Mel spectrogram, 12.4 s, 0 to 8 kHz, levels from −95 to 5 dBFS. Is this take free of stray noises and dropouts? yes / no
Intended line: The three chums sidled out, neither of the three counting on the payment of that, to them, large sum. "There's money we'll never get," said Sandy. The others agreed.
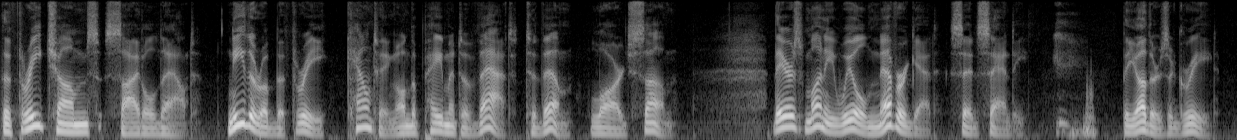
no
